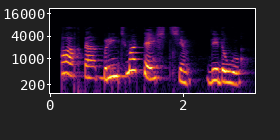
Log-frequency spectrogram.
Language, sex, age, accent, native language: Uzbek, female, 12-17, Buxoro, Uzbek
